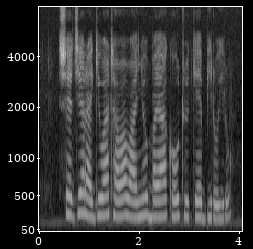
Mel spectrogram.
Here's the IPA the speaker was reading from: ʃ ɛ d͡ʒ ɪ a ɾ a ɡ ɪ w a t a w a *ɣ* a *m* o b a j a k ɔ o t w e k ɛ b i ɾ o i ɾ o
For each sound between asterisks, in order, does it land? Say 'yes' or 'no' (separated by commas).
no, no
